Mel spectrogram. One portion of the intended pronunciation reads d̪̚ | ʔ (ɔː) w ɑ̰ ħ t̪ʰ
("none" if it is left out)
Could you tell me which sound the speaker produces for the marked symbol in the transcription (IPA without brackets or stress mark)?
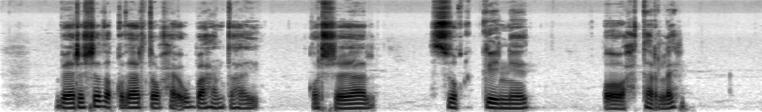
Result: ɔː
